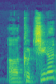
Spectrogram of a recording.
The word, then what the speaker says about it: Kachina: see on her mantel i believe they're called pronunciation right cochina dolls i won't pronounce it correctly so again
